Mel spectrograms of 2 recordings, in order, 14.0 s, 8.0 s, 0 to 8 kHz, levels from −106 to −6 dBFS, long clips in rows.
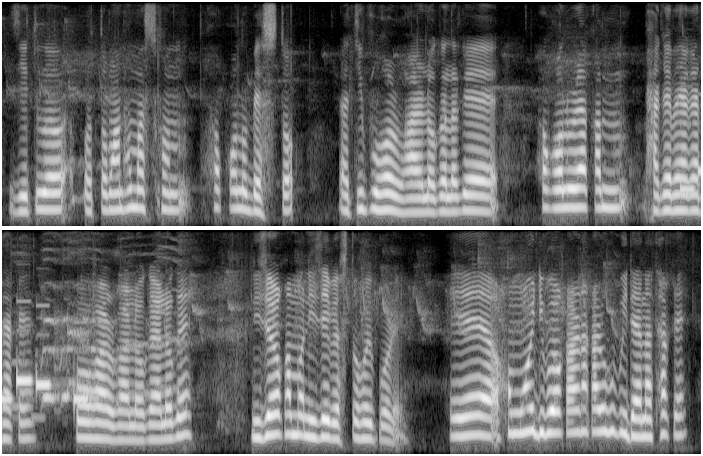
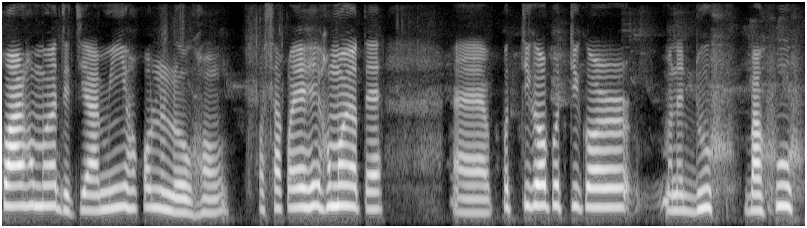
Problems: none marked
